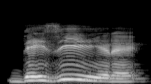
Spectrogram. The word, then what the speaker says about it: desir: So the accent is on the E. So the ire, right, is the stress. Ire, desire. So the E is closed going into that, right? And rolled R at the end if you're going to truncate the E. So desir.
